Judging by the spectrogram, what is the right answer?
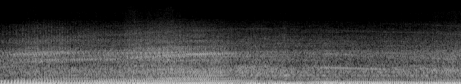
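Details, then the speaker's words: New BMW R1300GSA on the road: steady engine drone under wind rush with a thin high whine above the engine note; exhaust whine, which the rider hopes to remove on his R1300GS with decat headers (cause suspected). "Still got that horrible whine. That's what I'm trying to get rid of with mine at the moment."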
